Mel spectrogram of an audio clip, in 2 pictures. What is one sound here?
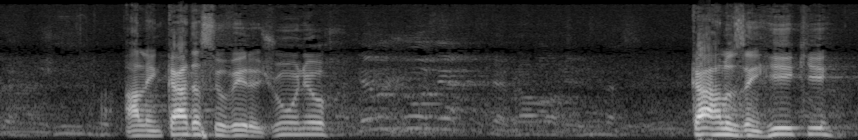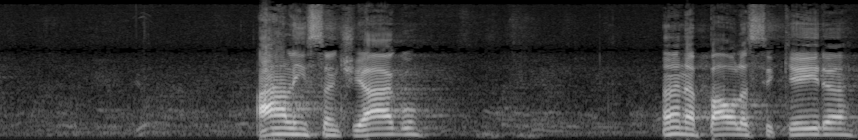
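A young man speaks calmly into a microphone in bursts, with pauses between.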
